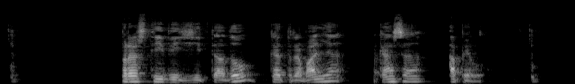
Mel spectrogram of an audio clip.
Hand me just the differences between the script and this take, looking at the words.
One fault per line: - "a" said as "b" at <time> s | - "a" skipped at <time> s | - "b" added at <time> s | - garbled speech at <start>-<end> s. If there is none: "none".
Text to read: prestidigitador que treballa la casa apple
none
